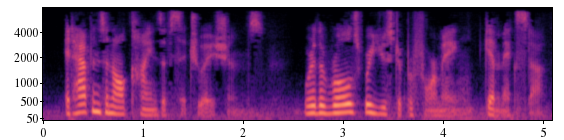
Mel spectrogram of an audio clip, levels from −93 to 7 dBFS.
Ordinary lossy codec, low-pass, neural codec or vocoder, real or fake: MP3, 32 kbps; 7.2 kHz; codec, 16 kHz, about 1 kbps, DyCAST, with the encoder's durations; fake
